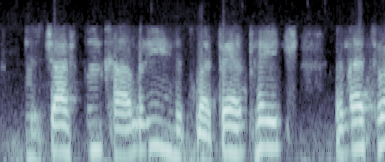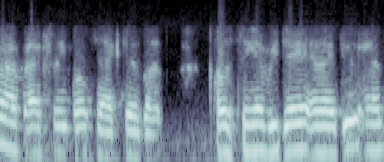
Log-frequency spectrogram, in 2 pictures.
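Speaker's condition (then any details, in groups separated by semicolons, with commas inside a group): Cerebral palsy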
